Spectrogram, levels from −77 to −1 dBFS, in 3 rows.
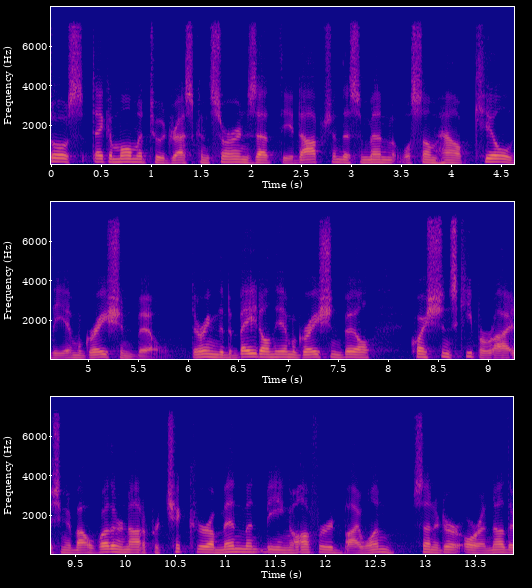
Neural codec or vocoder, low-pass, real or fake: codec, 16 kHz, 0.3 kbps, FocalCodec; 7.2 kHz; fake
